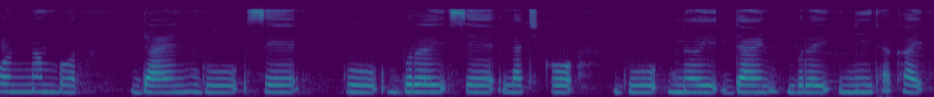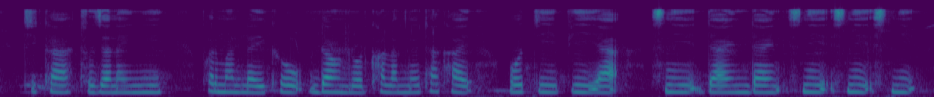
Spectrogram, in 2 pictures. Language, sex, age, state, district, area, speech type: Bodo, female, 18-30, Assam, Baksa, rural, read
